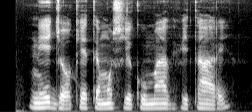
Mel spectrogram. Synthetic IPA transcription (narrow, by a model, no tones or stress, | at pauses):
ned͡ʒɔkɛt̪ɛmɔʃiekumaðfit̪aɾɪ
